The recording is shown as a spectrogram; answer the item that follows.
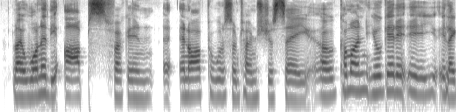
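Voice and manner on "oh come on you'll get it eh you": condescending, patronizing tone with fake reassurance. Retelling an op's remark during debates: imitating a condescending tone.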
